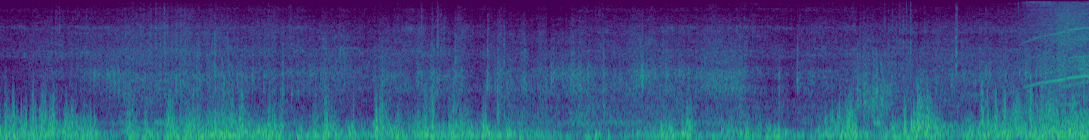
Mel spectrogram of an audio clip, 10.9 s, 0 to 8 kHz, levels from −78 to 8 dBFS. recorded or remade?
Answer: recorded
